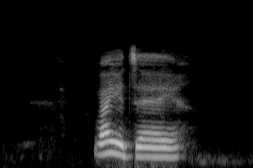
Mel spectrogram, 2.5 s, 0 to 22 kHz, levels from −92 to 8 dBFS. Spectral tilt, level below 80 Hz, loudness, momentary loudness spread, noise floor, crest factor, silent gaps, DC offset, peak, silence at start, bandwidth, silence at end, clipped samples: -5 dB/octave; -72 dBFS; -24 LUFS; 16 LU; -76 dBFS; 18 dB; none; under 0.1%; -10 dBFS; 0.95 s; 8 kHz; 0.75 s; under 0.1%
